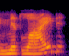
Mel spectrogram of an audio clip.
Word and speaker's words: Mitleid: The last name is pronounced Corbie Mitleid, okay.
